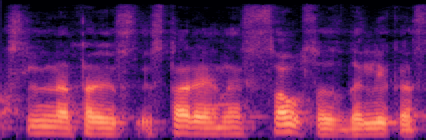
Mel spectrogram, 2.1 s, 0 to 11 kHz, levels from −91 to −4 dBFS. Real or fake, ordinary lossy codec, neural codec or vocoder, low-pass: fake; MP3, 64 kbps; codec, 24 kHz, 6 kbps, HILCodec; 9.9 kHz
